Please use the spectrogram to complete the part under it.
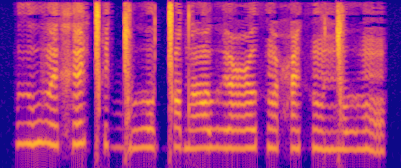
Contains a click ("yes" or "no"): yes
